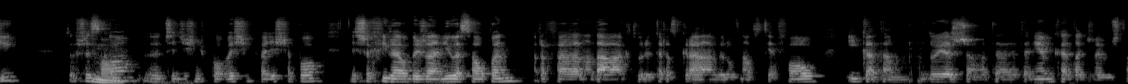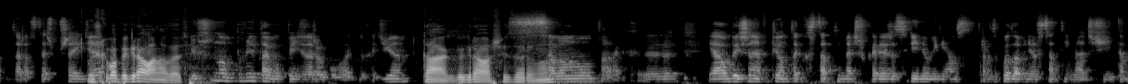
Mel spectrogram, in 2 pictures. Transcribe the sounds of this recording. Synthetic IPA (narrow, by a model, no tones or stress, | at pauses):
i | t̪ɔfʂɘskɔt͡ʂɨd͡ʑeɕẽɲt͡ɕpɔvɘɕt͡ɕid̪vad͡ʑeɕt͡ɕapɔjɛʂt͡ʂɛxfʲilɛɔbɛjʐawɛmjuɛsɔwpɛnɾafaɛlanad̪alakt̪uɾɘt̪ɛɾazɡɾʔavɘɾuvnawst̪jafɔw | iɡat̪amd̪ɔjɛʐd͡ʐat̪ɛt̪ɛɲɛmkʰɛt̪aɡʐɛjuʂt̪amzaɾast̪ɛʂpʂɛjd͡ʑuɛʃxɘbavɘɡɾawanavɛt̪juʂnɔpɛvɲɛt̪aɡupʲjẽɲd͡ʑzɛɾɔbɨwɔjaɡvɘxɔd͡ʑiwɛmt̪akvɘɡɾawaʃɛzɛɾɔnɔːɛlɔnɔ̃t̪ak | jaɔbɛjʐawɛmfpʲjɔnt̪ɛkɔ̥st̪at̪ɲimɛt͡ʂfkaɾjɛʐɛsɾʲinɘwilʲjamspɾavd̪ɔpɔd̪ɔbɲɛɔst̪at̪ɲimɛt͡ʂit̪am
